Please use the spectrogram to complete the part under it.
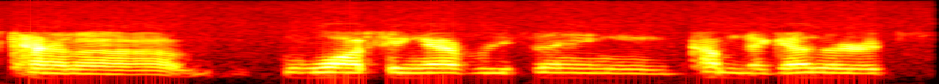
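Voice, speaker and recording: A man's voice: on the high side, flat delivery, normal speed, dry recording. A man in his twenties, a company co-founder, speaking in an interview in a loose, rambling way with many fillers. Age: 20s. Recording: tinny phone line, dry.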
